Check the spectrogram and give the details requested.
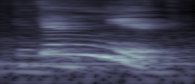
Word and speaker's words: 깻잎: 깻잎 편하게 발음해야 돼. 깻잎 깻잎 깻잎 깻잎 깻잎 맞아요. 그럼 니언이 몇 번 덧나요? 두 번 덧나죠.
